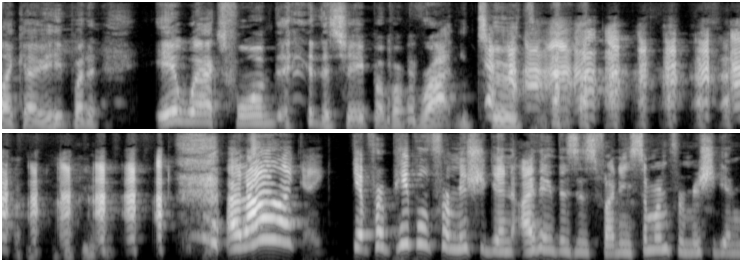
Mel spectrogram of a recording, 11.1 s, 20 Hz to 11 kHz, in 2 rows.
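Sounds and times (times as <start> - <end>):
people laughing: 2.1 - 7.2.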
